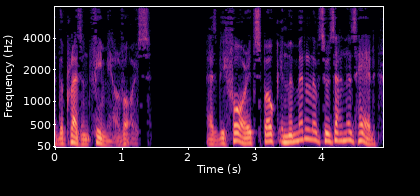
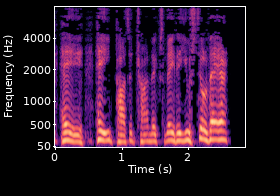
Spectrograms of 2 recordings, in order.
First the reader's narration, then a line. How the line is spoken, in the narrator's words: Summoning her own concentration, Susanna cried into the well of her own mind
